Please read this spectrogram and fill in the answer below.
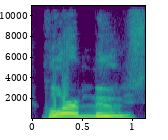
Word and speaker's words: Hormuz: Hormuz, that's how you say it.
